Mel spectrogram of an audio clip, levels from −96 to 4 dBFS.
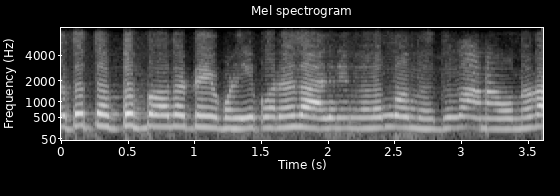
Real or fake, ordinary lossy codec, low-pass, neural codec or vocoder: fake; Opus, 24 kbps; 7.2 kHz; codec, 16 kHz, 0.5 kbps, X-Codec, HuBERT features, trained on general audio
